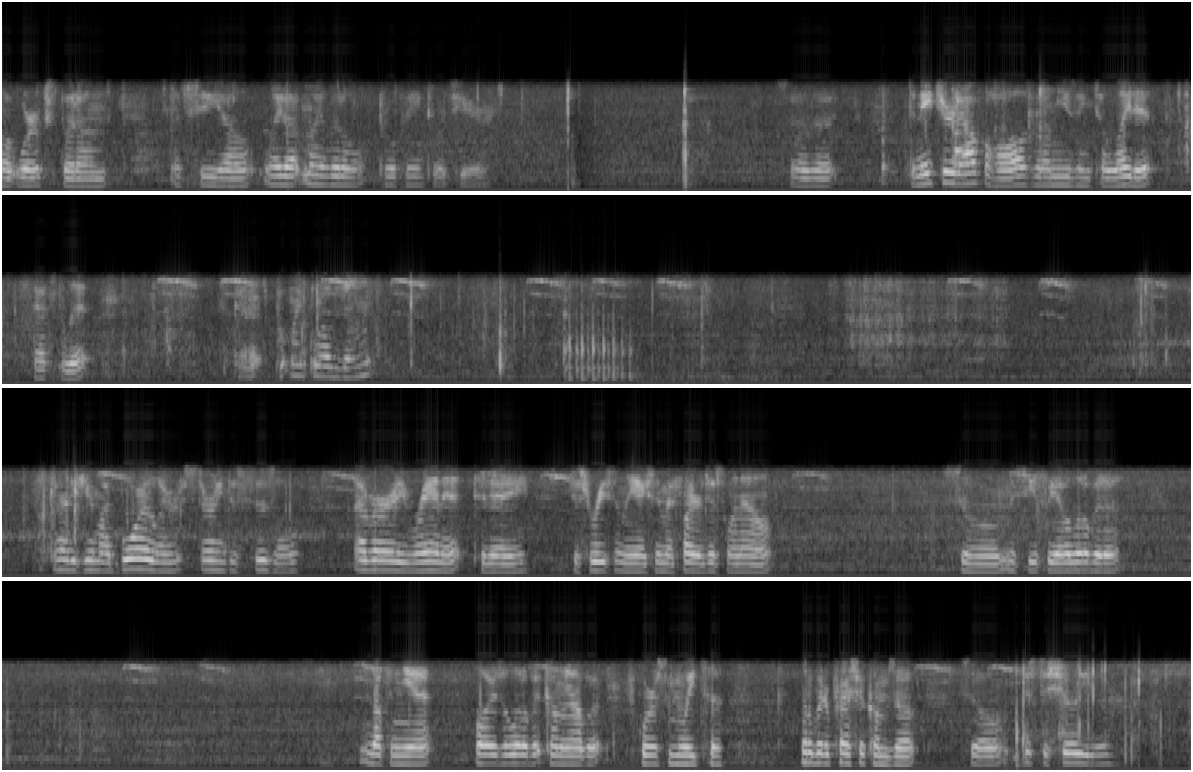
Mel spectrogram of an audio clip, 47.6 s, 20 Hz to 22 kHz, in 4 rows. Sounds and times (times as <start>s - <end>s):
Speech: 0.0s - 1.1s, 1.7s - 5.0s, 7.8s - 8.4s, 9.1s - 11.6s, 12.2s - 12.8s, 14.2s - 15.6s, 24.2s - 31.6s, 33.2s - 35.0s, 39.2s - 43.0s, 43.6s - 46.9s.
